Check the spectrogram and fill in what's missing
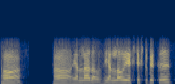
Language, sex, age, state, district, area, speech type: Kannada, female, 45-60, Karnataka, Gadag, rural, conversation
